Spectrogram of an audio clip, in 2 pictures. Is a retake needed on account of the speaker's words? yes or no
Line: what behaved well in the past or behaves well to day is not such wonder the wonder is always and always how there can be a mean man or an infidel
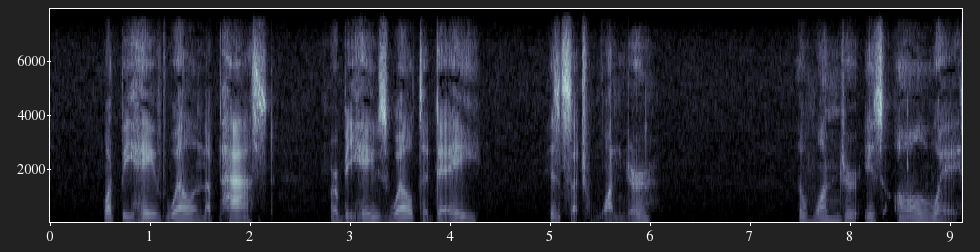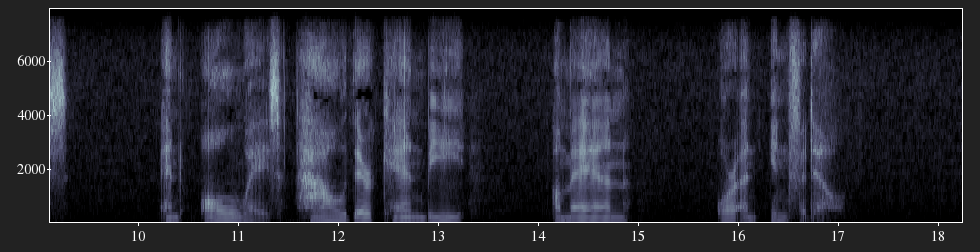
yes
